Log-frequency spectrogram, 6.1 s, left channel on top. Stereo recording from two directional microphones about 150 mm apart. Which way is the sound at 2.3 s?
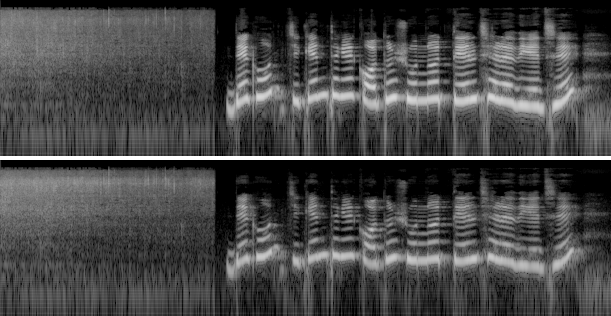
45° left (ahead or behind).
